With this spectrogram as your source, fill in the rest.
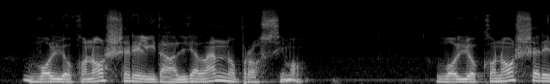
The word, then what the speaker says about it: conoscere: Geralmente as pessoas dizem conoscere, porque conhecer, a sílaba tônica, né? Então, no italiano é conoscere.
